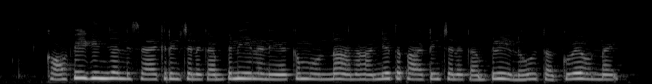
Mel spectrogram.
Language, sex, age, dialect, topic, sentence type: Telugu, female, 18-24, Utterandhra, agriculture, statement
